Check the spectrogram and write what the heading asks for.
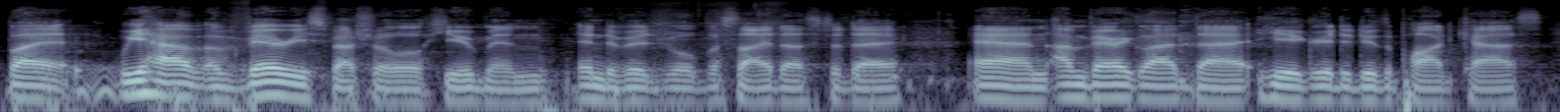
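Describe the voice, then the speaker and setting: A man's voice: deep voice, fairly even intonation, moderate pace, hardly any pauses, smooth. A man hosting a casual podcast, often stumbling and restarting his phrases. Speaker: podcast host.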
